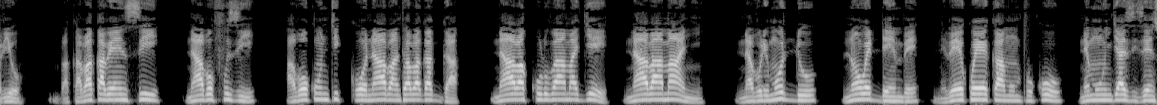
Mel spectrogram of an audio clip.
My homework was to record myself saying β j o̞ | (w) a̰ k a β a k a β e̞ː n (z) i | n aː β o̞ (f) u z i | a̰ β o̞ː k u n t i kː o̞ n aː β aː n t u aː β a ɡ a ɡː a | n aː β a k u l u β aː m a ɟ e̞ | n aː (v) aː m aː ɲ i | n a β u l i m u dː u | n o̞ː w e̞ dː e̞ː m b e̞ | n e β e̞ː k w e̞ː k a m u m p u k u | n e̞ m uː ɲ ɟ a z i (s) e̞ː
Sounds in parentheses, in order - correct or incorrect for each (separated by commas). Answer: incorrect, incorrect, correct, incorrect, incorrect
